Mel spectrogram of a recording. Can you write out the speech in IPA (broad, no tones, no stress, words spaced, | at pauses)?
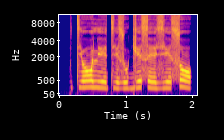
tʲɔːlʲeːtʲezu ɡʲeseːzʲeː sɔ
